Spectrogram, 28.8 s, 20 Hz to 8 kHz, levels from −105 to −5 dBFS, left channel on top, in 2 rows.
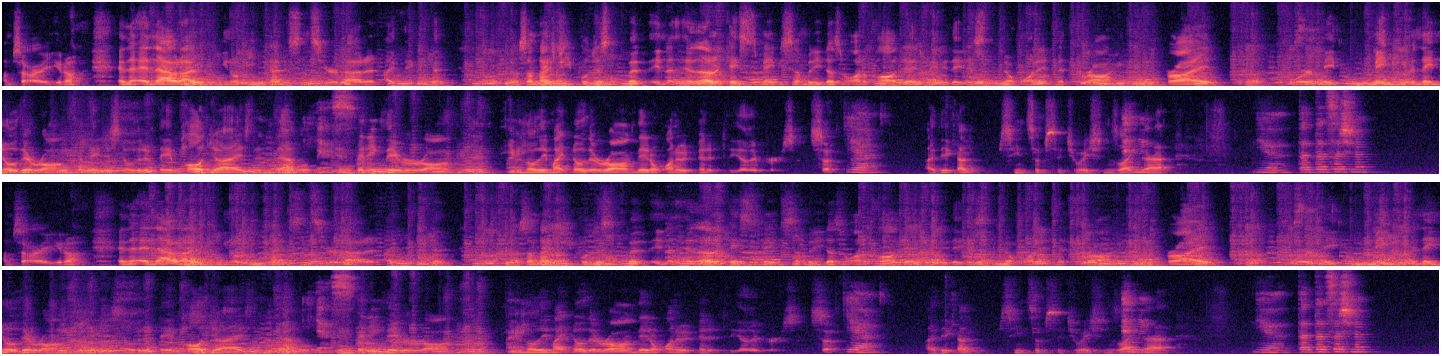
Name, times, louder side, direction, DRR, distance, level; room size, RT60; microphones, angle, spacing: voice 1, 0.0-4.4 5.1-12.1 12.9-13.3 13.7-21.9 22.2-22.7 23.6-24.1 24.4-26.0, left 3 dB, 55° left, 10 dB, 0.9 m, -32 dB
sound 1, 1.5-6.3 6.6-11.5 11.8-14.1 14.4-17.4 17.7-19.2, left 2 dB, 40° right, 4.2 m, -34 dB
voice 2, 12.8-13.3 15.5-15.7 17.4-17.9 19.4-19.5 22.8-23.1 25.6-25.9 26.9-28.0, right 2 dB, 70° right, -3 dB, 5.2 m, -40 dB
6.7 x 6.5 x 5.3 m, 0.35 s
head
